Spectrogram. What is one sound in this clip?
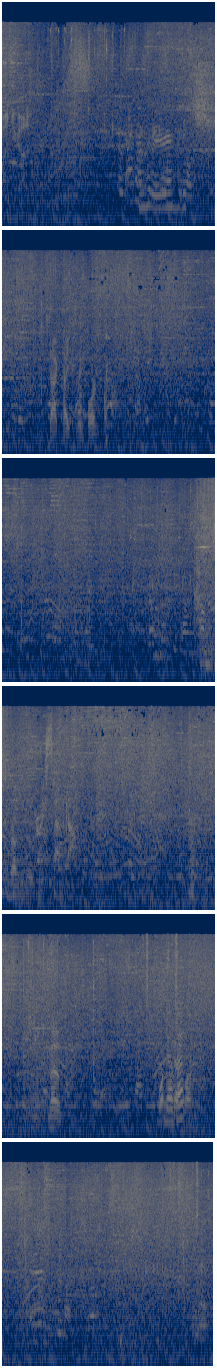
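Magic spells whoosh and chime in bursts.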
